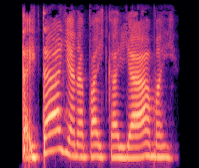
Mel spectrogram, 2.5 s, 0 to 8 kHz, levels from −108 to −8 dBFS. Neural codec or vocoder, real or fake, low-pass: none; real; 7.2 kHz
